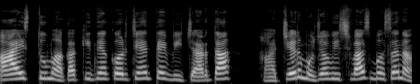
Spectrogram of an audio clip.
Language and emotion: Goan Konkani, disgusted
